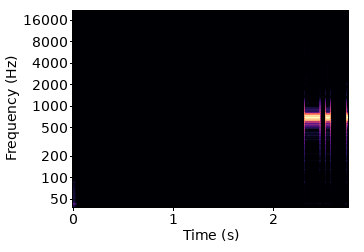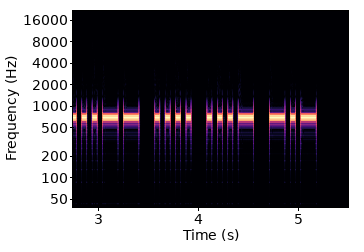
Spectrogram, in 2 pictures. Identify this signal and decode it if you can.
Morse code, heard as a keyed tone, about 21 wpm, 700 Hz. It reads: N3HVK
